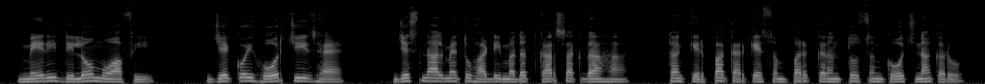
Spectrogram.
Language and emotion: Punjabi, sad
